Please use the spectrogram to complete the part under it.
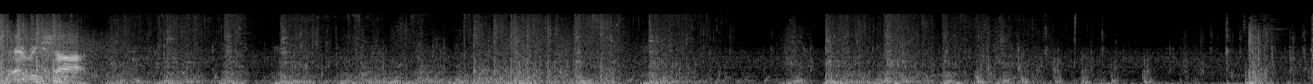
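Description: A pickaxe strikes a wall with sharp thuds, again and again.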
